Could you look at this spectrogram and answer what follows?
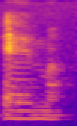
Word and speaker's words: aimes: And then for you, tu, you're going to have tu aimes. So you have an ES, but the pronunciation doesn't change. Then we have he, she, and one. Il, elle, on, aime.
